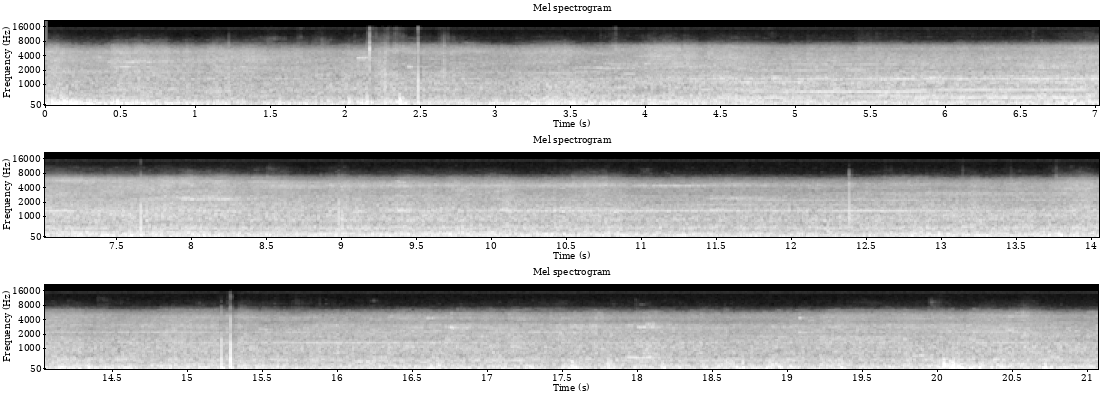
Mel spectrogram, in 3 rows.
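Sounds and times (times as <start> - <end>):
wheels rumbling on rail: 0.0 - 21.0
faint wheel squeals: 3.5 - 18.3.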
